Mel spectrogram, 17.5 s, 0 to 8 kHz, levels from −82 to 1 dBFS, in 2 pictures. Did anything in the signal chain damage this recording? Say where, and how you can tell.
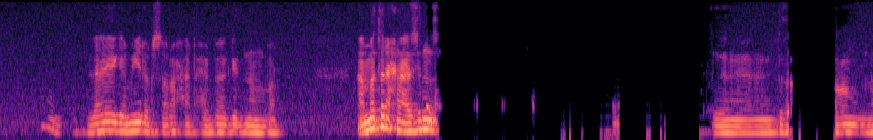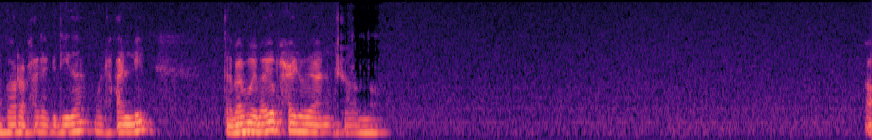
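Yes. At 4.26 to 4.30 s a brief scrap of a second voice cuts in, about 10 dB below the main speech. That is most likely the other side's voice leaking through: the far end was playing on this device's loudspeaker, and the echo canceller in the call processing stage left some of that loudspeaker sound in the microphone signal, so a fragment of it passed through.

Right after that, from 4.37 to 7.18 s, the main speech sinks away, falling by around 40 dB at worst and breaking up for roughly three seconds. It happens again at 7.89 to 8.38 s with a similarly deep drop, and more mildly at 12.15 to 12.51 s, where it dips only about 5 dB. This pattern is likely speech suppressed in double talk. With both sides talking at once, the echo canceller couldn't separate the near talker from the echo and attenuated everything. 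The call processing's band limit, with nothing above 8 kHz, is a separate and expected part of the chain.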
